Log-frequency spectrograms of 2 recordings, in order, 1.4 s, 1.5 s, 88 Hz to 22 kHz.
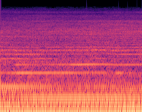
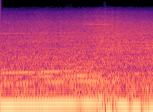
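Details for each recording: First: Subaru Forester STI build with stock longblock and Precision 6870 rotated turbo, cold start in the high 20s to low 30s °F: loud idle with a steady high whine on top; power steering pump whine, which may need more bleeding. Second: Subaru Forester STI build, stock longblock, Precision 6870 rotated turbo, on dyno after replacing a sensor so it free revs: repeated full-throttle sweeps climb smoothly with no stumble, misfire or cut-out; clean pull making 529 (422), warmer day, slightly less power.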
